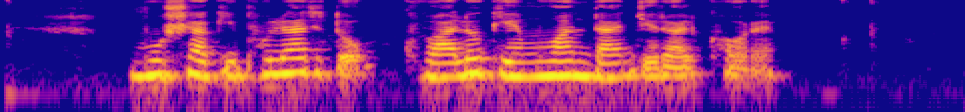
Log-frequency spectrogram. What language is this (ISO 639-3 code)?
xmf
